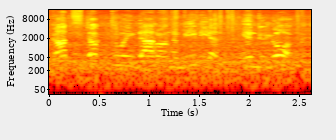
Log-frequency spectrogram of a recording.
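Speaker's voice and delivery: light mock Russian accent; broken English, lightly Russian. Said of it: "You have a terrible Russian accent".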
